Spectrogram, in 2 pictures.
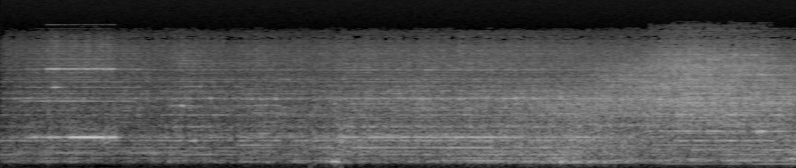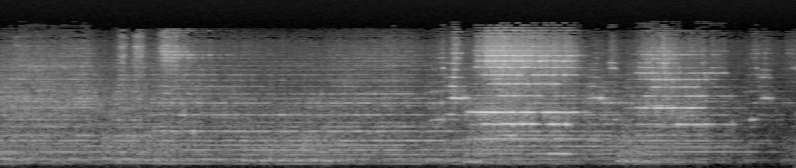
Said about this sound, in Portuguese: Então a música nessa hora é assim. Eu quero que vocês tentem ouvir a articulação de cordas lá embaixo, desse tema que é dado por trompas.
